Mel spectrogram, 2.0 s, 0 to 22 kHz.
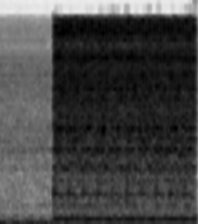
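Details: Dodge Journey idling with P0301 cylinder 1 misfire: low steady drone with faintly uneven beat, engine visibly shaking; swapping coils confirmed a bad ignition coil.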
